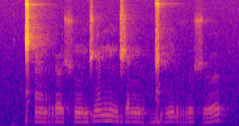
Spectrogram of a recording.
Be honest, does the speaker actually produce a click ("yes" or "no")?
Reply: yes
